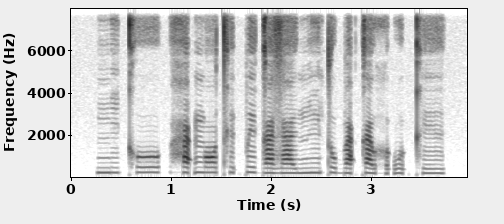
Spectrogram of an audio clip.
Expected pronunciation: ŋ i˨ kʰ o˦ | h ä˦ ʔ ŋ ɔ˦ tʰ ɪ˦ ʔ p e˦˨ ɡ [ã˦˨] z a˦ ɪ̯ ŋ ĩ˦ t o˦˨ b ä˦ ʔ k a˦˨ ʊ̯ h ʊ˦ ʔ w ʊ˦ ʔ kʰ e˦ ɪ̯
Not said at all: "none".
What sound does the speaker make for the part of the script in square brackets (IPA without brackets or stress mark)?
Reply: ä˦˨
